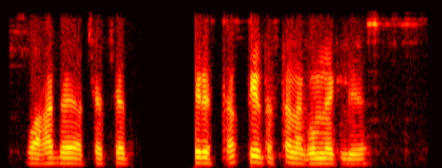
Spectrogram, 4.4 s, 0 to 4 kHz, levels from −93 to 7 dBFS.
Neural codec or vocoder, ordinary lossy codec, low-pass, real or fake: none; none; 3.6 kHz; real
